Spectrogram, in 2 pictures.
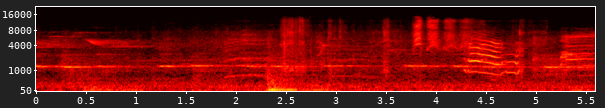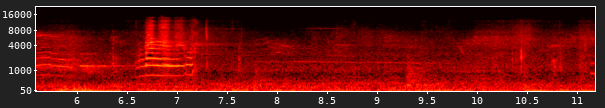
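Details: Stray street cat in Morocco approaches a person while meowing and strikes at other cats to keep them away. Several drawn-out, wavering harmonic meows cluster around the middle of the clip over a steady background tone and low outdoor rumble.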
